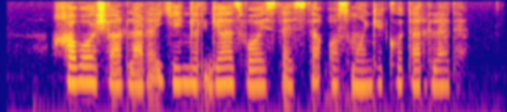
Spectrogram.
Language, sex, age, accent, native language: Uzbek, female, 18-24, Andijon, Uzbek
